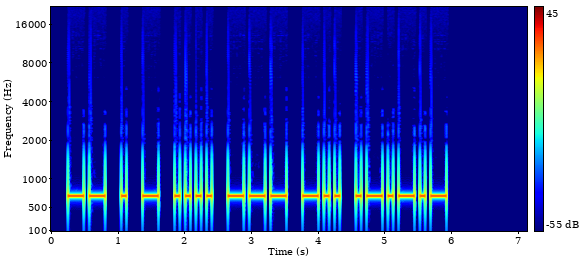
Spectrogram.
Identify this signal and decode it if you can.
Morse code, heard as a keyed tone, about 15 wpm, 700 Hz. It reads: METHOD.
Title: Sentences from Top 600 Words 15wpm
